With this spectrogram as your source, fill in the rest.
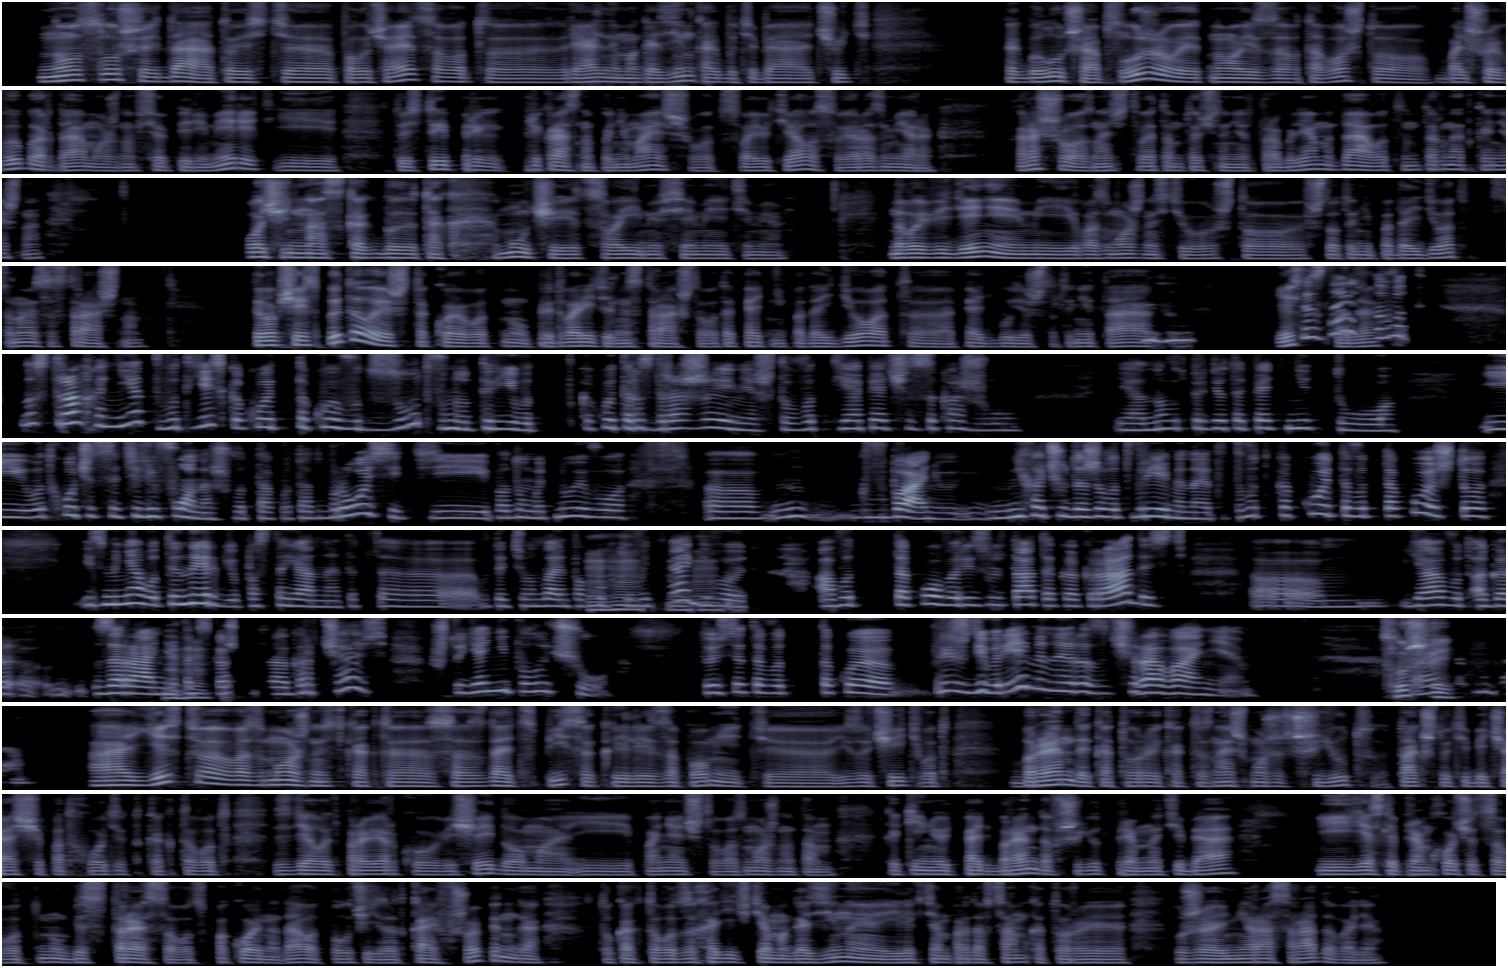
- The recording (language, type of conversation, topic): Russian, advice, Как выбрать правильный размер и проверить качество одежды при покупке онлайн?
- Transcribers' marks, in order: exhale; "какие-нибудь" said as "какие-ниуть"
